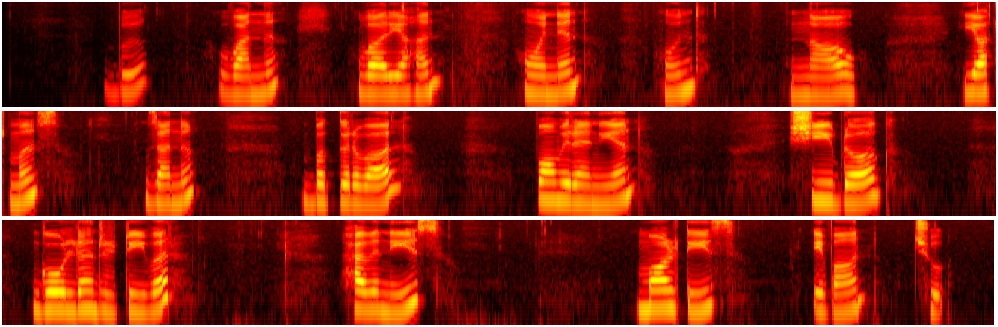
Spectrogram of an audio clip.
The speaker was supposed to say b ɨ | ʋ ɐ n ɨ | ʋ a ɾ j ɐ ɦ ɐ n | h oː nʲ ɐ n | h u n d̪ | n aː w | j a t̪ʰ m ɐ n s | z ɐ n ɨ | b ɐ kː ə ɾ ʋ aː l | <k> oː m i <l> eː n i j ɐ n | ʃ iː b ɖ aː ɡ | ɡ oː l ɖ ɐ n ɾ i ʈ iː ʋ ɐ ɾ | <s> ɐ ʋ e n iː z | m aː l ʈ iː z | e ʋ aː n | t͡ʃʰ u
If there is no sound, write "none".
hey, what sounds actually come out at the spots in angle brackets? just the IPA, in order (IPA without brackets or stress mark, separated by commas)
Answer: p, ɾ, h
